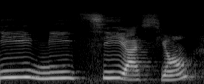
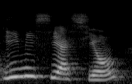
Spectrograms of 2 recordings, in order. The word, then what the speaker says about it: initiation: Et nous aujourd'hui nous ne parlons pas de méditation mais nous parlons de initiation où un t se prononce comme un c mais en réalité il s'agit d'un t et la racine du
